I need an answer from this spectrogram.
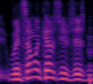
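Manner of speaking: ordinary delivery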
